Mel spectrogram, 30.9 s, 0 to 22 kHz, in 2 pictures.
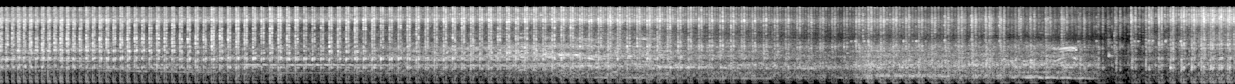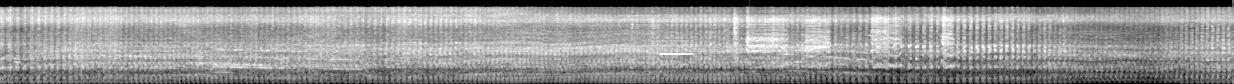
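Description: Eicher 364 tractor's diesel engine running steadily under load, pulling a loaded trolley over soft ploughed ground; the sound dips briefly about halfway through.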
